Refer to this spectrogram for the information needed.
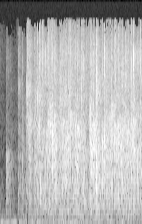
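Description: A live audience of New Yorkers from many immigrant communities, joined by three guests on stage, breaks into sustained applause, many hands clapping in a dense, steady wash that swells quickly after a brief quiet start and holds at a loud, even level.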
